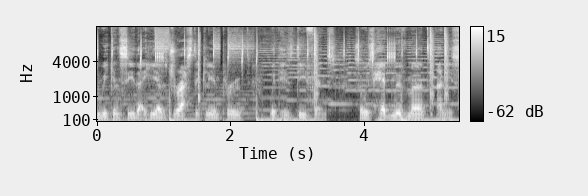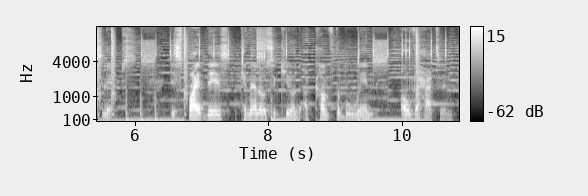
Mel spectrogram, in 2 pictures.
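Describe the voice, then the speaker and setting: A man giving a scripted voice-over recap as a video channel host. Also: fairly low pitch. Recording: loud music under voice-over. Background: music.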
